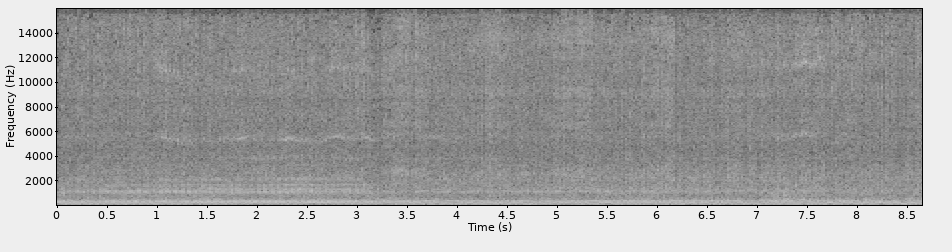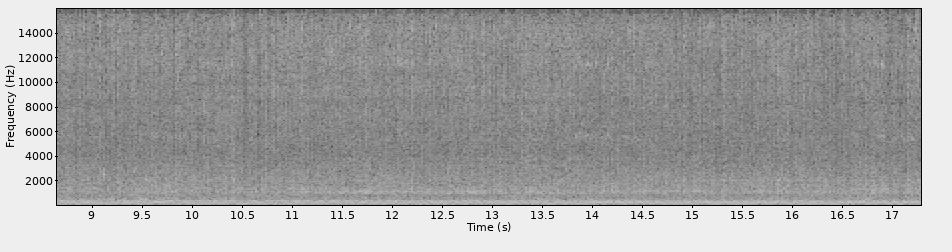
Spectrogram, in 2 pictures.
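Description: A Venom X22R motorcycle cruising in fourth gear at over 50 on a Sunday ride, a loud, steady droning engine note with constant wind rush, one brief shift in pitch early on, no talking.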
